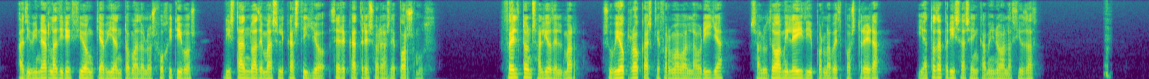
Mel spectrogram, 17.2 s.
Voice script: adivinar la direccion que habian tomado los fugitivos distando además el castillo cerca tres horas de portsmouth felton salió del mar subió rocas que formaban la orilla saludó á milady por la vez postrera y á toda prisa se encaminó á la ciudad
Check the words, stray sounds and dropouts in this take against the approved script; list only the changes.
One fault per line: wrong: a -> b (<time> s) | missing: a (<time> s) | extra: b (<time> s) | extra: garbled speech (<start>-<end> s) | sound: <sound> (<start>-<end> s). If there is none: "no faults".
sound: whoosh (16.5-16.7 s)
